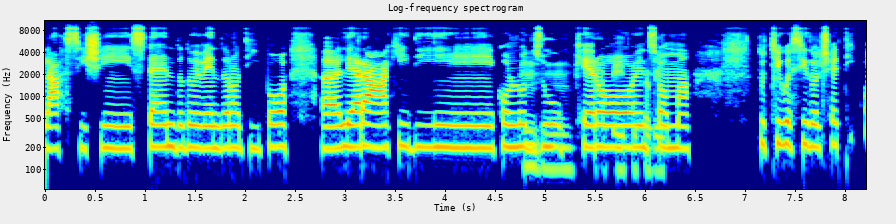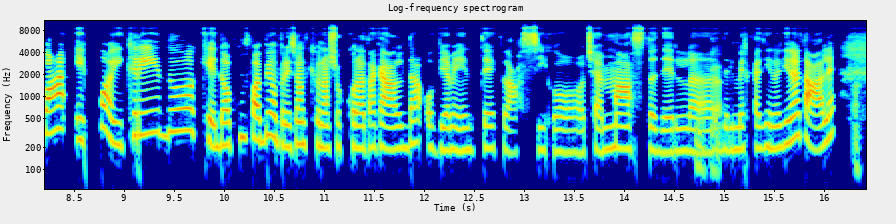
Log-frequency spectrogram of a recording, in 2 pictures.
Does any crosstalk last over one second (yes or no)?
yes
